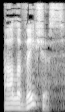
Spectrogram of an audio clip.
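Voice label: "olivaceous", British English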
